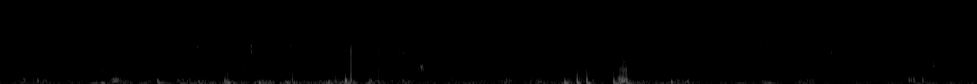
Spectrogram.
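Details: Maltese dog eating kibble indoors: sharp irregular crunches and clicks of chewing, clustered in bursts, in a quiet room.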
